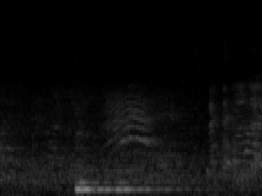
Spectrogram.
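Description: A bass guitar booms a low note.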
